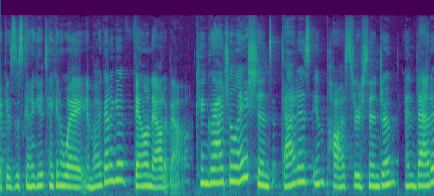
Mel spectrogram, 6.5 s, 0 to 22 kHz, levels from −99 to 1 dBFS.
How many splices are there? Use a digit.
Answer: 0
